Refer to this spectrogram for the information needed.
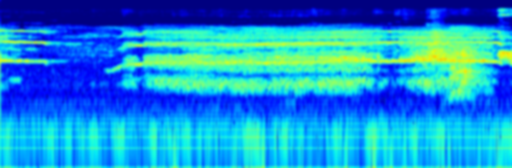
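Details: Lesser sulphur-crested cockatoo chick begging with a continuous harsh, buzzy rasp rich in high harmonics, steady for nearly four seconds after a brief pause near the start.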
